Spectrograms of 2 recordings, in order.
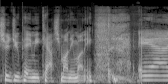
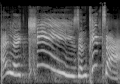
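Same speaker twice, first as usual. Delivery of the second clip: very high, squeaky, thrilled mouse voice. Asked about a voice from their reel, the performer does an excited mouse voice. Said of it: "a voice that sounds like a mouse that was really excited about pizza".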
